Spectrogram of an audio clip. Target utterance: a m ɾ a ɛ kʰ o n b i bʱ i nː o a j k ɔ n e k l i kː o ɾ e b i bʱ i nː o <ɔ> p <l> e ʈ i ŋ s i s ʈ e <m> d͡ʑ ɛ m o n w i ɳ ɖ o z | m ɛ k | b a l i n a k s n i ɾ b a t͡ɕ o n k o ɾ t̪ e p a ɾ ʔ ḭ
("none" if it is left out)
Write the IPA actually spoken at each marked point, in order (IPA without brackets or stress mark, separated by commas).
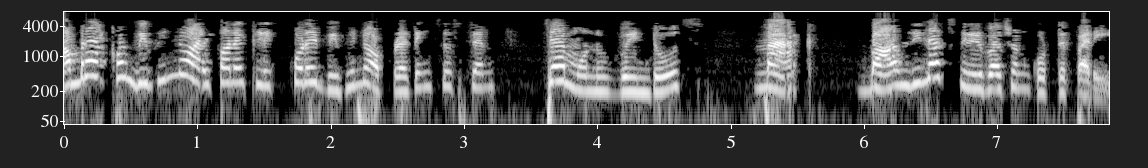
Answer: ɔ, ɾ, m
